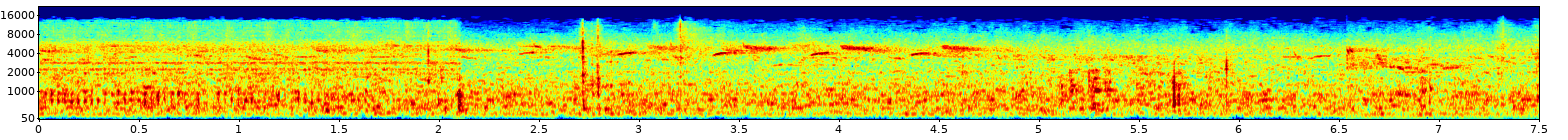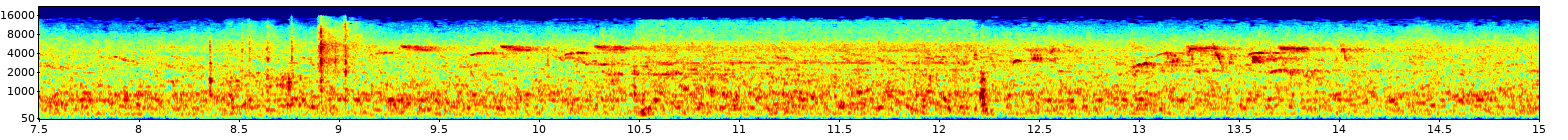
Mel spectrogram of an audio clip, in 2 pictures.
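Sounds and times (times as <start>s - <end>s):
steady background hiss: 0.0s - 15.0s
faint clicks: 1.5s - 3.4s.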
